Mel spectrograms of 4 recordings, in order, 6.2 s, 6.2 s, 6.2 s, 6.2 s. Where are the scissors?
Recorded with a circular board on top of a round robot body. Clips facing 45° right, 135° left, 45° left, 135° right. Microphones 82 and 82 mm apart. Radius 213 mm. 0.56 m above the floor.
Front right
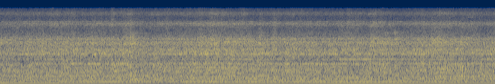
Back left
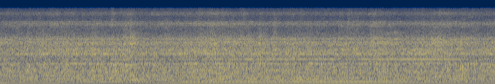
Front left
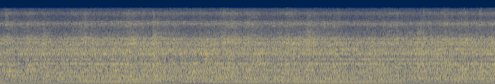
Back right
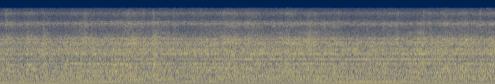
No scissors in this recording.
